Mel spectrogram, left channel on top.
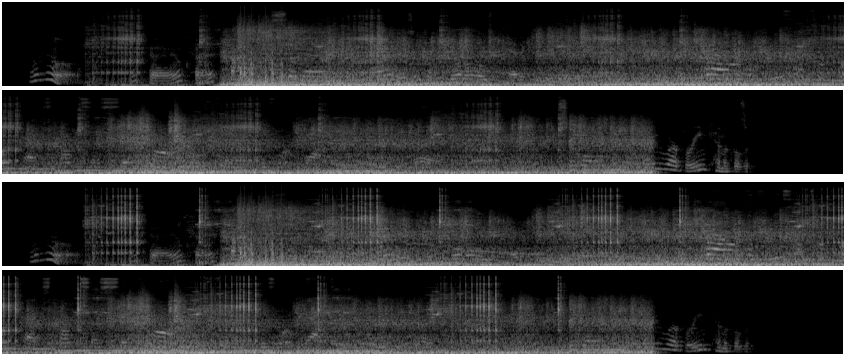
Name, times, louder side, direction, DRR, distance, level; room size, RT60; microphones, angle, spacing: voice 1, 0.3-0.8 1.3-5.9 12.5-15.9, left 2 dB, 70° left, 0.7 m, -47 dB
sound 1, 0.8-14.1, right 6 dB, 85° right, 1.0 m, -41 dB
sound 2, 2.2-15.0, equal, ahead, 0.3 m, -34 dB
sound 3, 3.5-14.6, right 2 dB, 55° right, 0.7 m, -46 dB
voice 2, 7.0-12.0, right 2 dB, 25° right, 1.1 m, -45 dB
7.9 x 4.0 x 3.0 m
head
